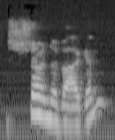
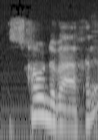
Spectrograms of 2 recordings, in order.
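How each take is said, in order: First: The name is said with English sounds. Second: The name is said with Dutch sounds. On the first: "it's pronounced in English" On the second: "in Dutch, we would say"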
